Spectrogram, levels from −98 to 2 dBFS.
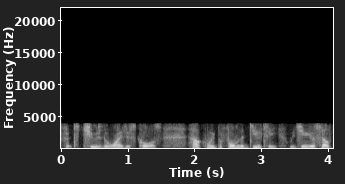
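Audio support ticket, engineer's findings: Buzzy, gravelly roughness on the speech throughout, plainly audible. Band limited to roughly 250 Hz to 3.6 kHz. Probable component: GSM full-rate codec, consistent with 13 kbps. Pulse-driven vocal-tract model, coarsely sampled excitation, nothing passed above 4 kHz.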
